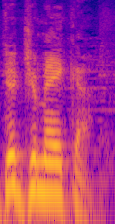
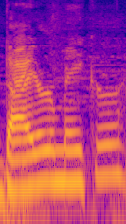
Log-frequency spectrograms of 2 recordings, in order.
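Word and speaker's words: D'yer Mak'er: It says De Jamaica. It's not Dyer Maker? No.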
